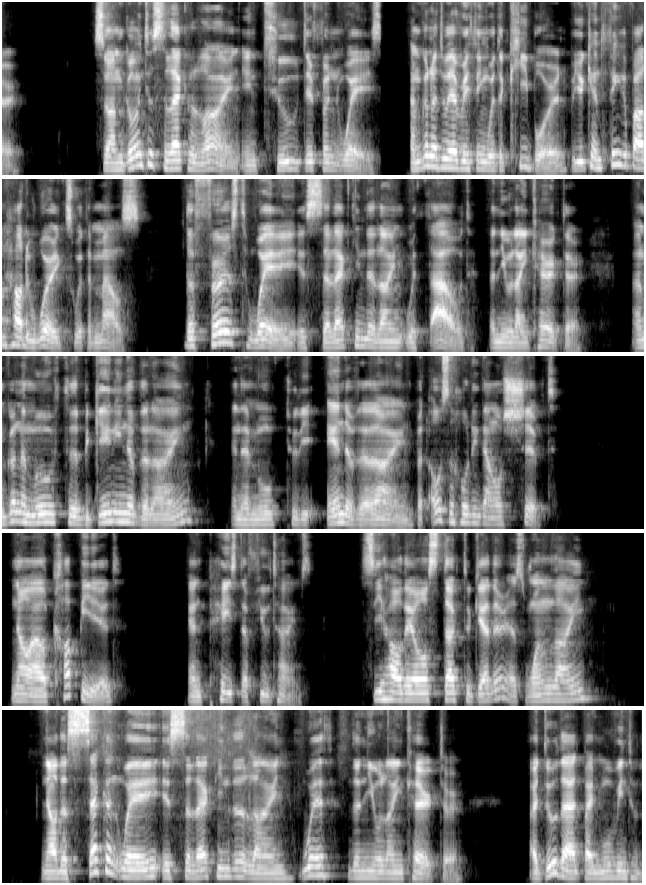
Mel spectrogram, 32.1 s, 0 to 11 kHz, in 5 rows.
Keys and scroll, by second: 14.0 super+Left, 18.3 shift+super+Right.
